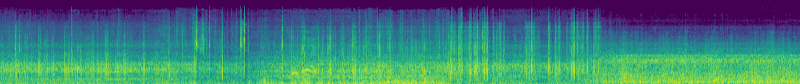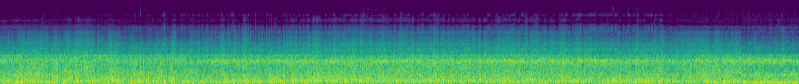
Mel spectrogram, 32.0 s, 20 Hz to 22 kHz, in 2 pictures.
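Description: Wind and road noise on a camera mounted on a road bike while riding. Rattling knocks and crackles fill the first dozen seconds, then it settles into a steady rush from about 12 s in.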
